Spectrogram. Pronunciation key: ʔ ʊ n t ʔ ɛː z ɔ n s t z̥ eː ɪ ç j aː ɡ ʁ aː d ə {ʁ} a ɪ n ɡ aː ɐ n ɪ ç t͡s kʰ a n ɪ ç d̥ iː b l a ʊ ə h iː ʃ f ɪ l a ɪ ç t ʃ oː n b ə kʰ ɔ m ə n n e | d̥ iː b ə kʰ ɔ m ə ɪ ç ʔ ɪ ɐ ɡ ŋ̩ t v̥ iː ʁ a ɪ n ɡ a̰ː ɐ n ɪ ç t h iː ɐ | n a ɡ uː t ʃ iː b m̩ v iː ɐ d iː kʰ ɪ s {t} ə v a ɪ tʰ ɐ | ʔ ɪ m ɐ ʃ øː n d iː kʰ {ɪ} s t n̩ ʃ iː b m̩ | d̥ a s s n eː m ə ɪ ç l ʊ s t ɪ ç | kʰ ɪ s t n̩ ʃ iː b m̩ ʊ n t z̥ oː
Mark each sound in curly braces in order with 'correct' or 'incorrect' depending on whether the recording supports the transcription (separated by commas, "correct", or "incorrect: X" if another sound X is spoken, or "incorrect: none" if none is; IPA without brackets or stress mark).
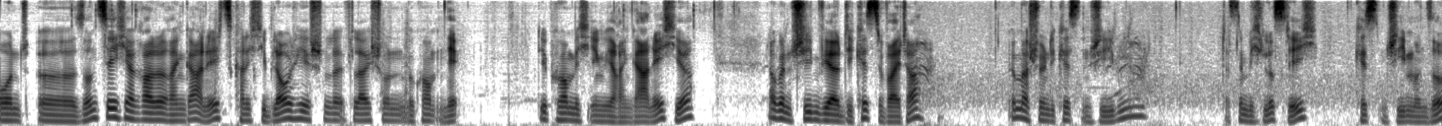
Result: correct, correct, correct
